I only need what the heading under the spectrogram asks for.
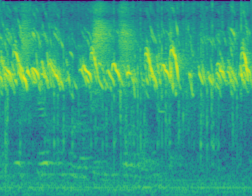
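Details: Baby chickens chirping together: rapid overlapping high-pitched peeps, each a brief falling note, forming a continuous bright chatter over a faint low background hum.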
